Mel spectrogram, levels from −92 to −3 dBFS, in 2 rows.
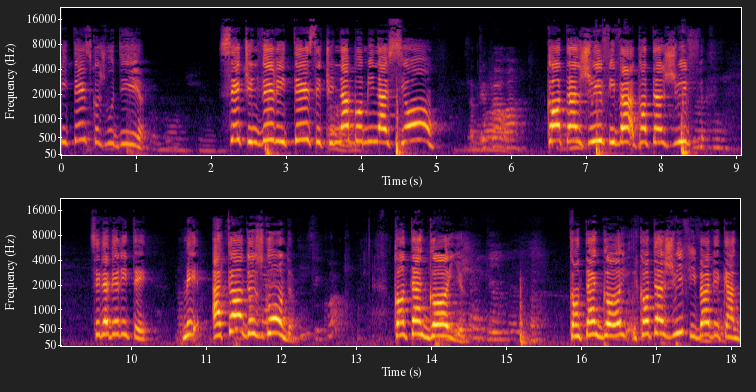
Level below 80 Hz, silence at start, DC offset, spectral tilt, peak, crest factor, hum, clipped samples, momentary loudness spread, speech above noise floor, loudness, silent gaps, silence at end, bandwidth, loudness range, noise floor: -48 dBFS; 0 s; under 0.1%; -3.5 dB/octave; 0 dBFS; 18 dB; none; under 0.1%; 20 LU; 40 dB; -16 LUFS; none; 0 s; 16 kHz; 4 LU; -57 dBFS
